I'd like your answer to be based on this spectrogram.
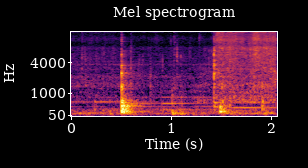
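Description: Ragi dish cooking in a pan, with a steady sizzle and frying hiss broken by a few sharp scraping stirs of a spoon against the pan.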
